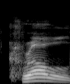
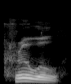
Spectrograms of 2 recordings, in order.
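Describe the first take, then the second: First: The name sounds like 'crow-ell', two clear syllables. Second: The name sounds like the word 'cruel'. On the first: The speaker calls it right. "it's Crowell" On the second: The speaker calls it wrong. "not not Cruel"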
